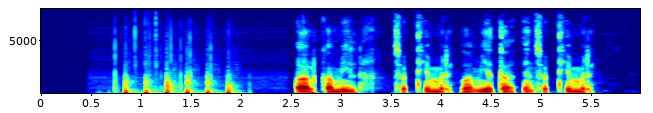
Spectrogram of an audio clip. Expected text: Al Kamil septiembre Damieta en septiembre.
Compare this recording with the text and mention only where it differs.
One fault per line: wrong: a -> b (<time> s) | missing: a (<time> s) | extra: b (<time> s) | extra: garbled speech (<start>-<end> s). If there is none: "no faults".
no faults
